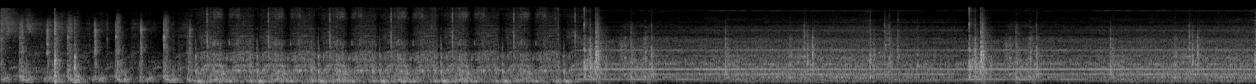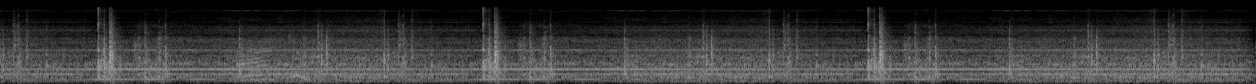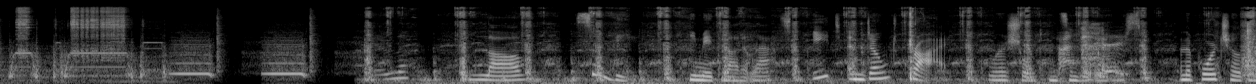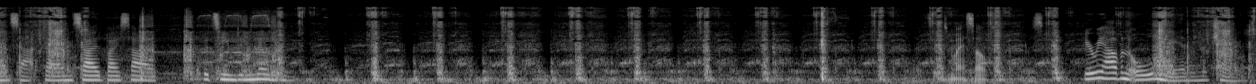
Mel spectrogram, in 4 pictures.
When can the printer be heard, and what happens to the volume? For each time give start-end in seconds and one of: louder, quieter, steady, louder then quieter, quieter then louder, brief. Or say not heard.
0.0-50.2 steady.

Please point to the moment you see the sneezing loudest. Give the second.
36 s.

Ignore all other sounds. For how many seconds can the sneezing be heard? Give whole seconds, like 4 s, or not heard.
2 s.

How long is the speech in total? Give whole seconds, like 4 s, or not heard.
15 s.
